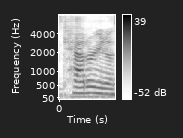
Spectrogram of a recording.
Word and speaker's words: Katarina: So it's Katarina spelled like catering with an A at the end.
